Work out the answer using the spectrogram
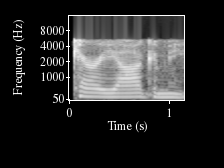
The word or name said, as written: karyogamy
